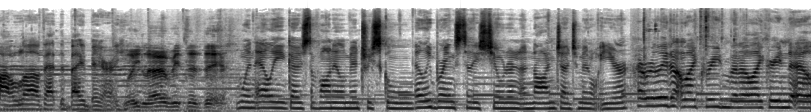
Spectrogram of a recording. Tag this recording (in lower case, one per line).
music
speech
